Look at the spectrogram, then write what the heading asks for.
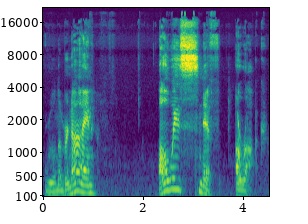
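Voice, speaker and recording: A man with a husky voice reading aloud to children as a storytime host, expressively, with dramatic emphasis and pauses. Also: mid-range voice, sing-song. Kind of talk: animated picture-book read-aloud for children.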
